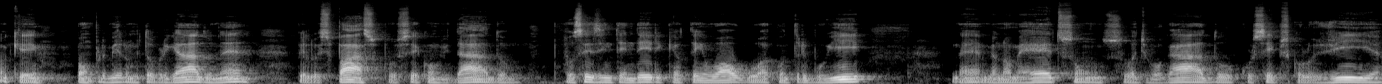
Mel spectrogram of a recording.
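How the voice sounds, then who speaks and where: Very slowly, a man speaks in a dark, mellow tone with a fairly low pitch, vocal fry and fairly even intonation. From Brazil, São Paulo. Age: 60s. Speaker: lawyer and writer, podcast guest. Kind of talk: interview conversation.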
